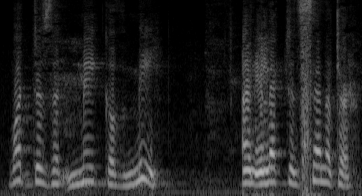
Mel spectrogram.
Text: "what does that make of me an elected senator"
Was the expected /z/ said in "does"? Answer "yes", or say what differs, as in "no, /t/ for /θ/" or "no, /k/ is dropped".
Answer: yes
